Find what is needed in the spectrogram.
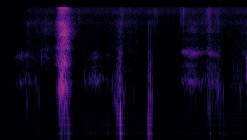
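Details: Induced sneezing: one short sneeze burst followed by faint sniffs and small nasal noises in a quiet room.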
